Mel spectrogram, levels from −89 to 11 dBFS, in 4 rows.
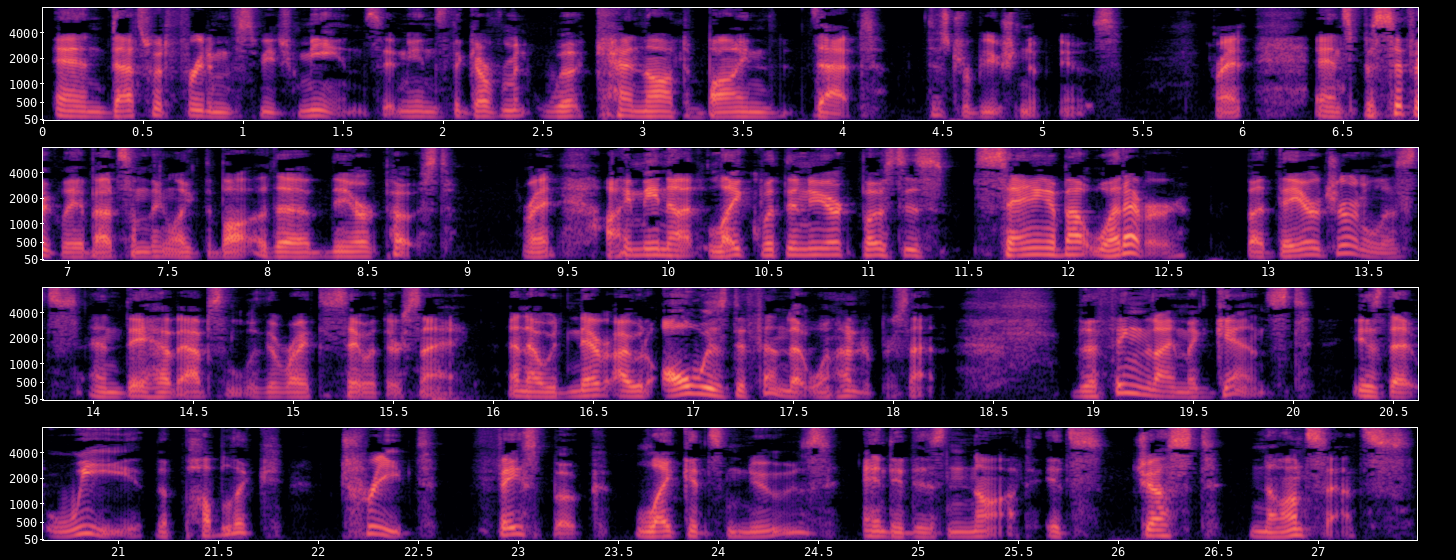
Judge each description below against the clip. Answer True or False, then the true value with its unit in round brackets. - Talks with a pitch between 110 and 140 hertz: True (135 Hz)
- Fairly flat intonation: False (3.4 semitones)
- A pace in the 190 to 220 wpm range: True (195 wpm)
